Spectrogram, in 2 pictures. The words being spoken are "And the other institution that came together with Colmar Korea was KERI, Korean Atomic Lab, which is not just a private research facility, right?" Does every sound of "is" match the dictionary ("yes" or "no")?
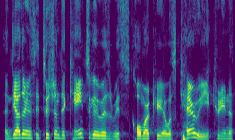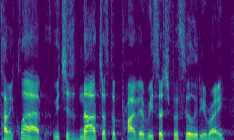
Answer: yes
